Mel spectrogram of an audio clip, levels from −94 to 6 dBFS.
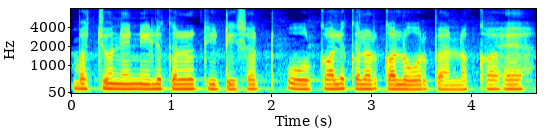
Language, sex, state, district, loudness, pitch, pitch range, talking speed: Hindi, male, Uttar Pradesh, Shamli, -17 LUFS, 165 Hz, 160-170 Hz, 195 wpm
